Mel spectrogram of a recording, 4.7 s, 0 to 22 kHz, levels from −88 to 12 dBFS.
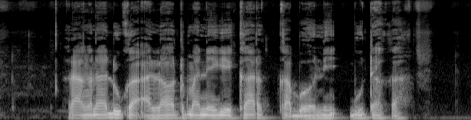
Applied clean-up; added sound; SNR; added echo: none; none; none; none.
